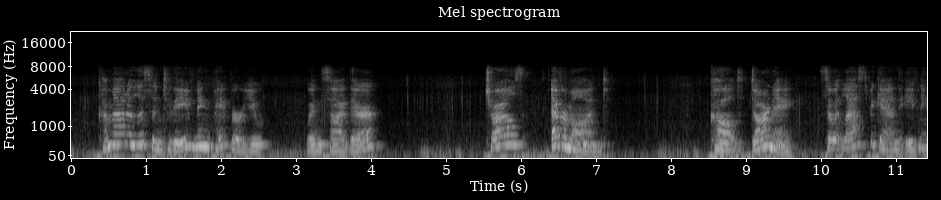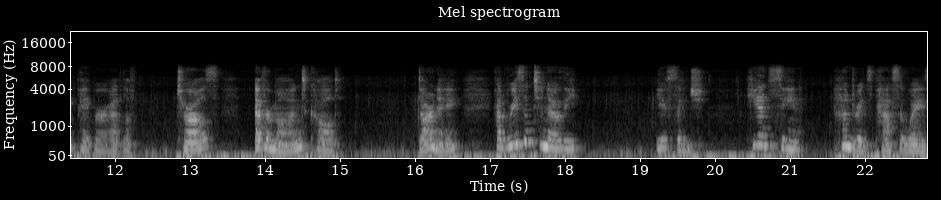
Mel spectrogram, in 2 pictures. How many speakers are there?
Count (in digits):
1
